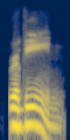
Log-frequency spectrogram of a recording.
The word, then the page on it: ravine: American English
